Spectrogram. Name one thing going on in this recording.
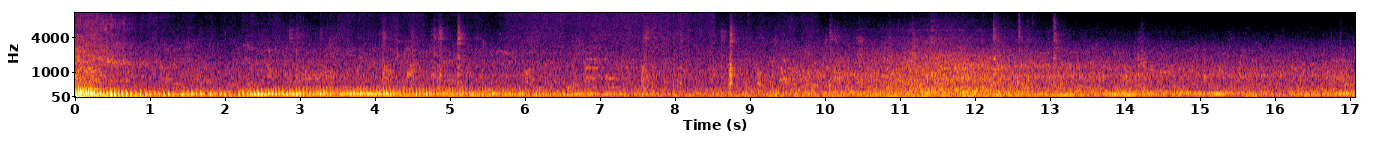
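A busy street hums outdoors with distant traffic.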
